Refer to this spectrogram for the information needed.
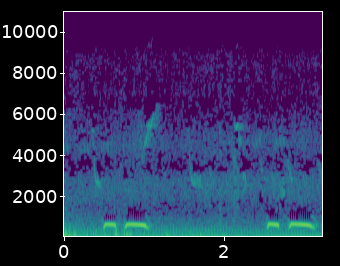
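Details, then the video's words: A dove kept as bait gives two double coos, a short note and a drawn-out falling one, separated by a two-second pause, with thin high bird chirps faintly behind. "The five videos of the dove bait are really good to wa"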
